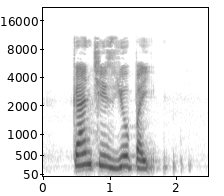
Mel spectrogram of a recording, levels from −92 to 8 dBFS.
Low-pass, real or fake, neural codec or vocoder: 10.8 kHz; real; none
